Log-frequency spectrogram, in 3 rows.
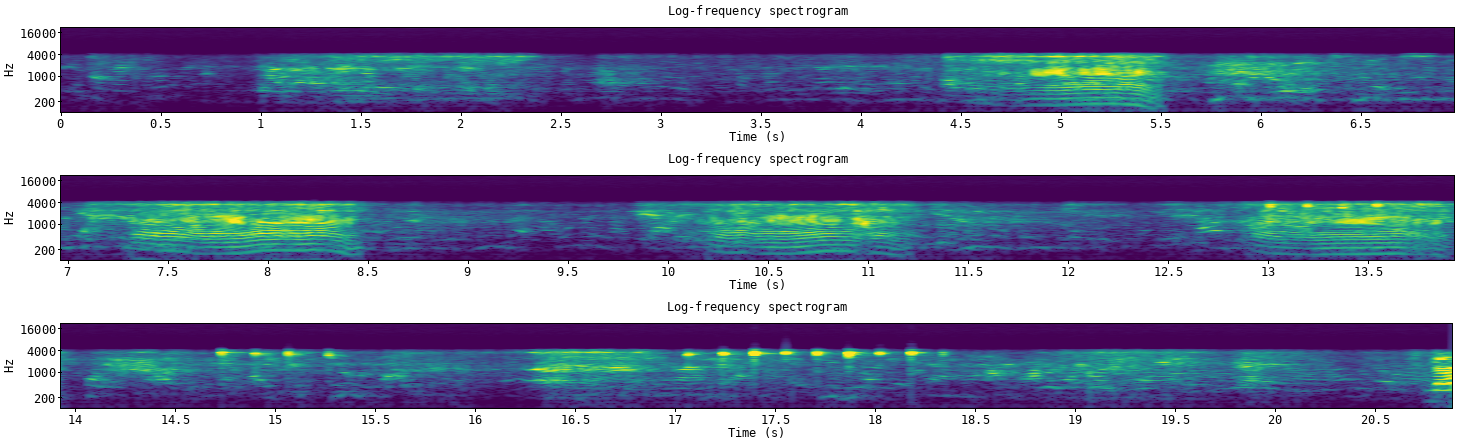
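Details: Low, fluttering snoring about every three seconds, roughly 22 per minute, from a person deeply asleep during a nap after a hard day's work; faint room sounds.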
